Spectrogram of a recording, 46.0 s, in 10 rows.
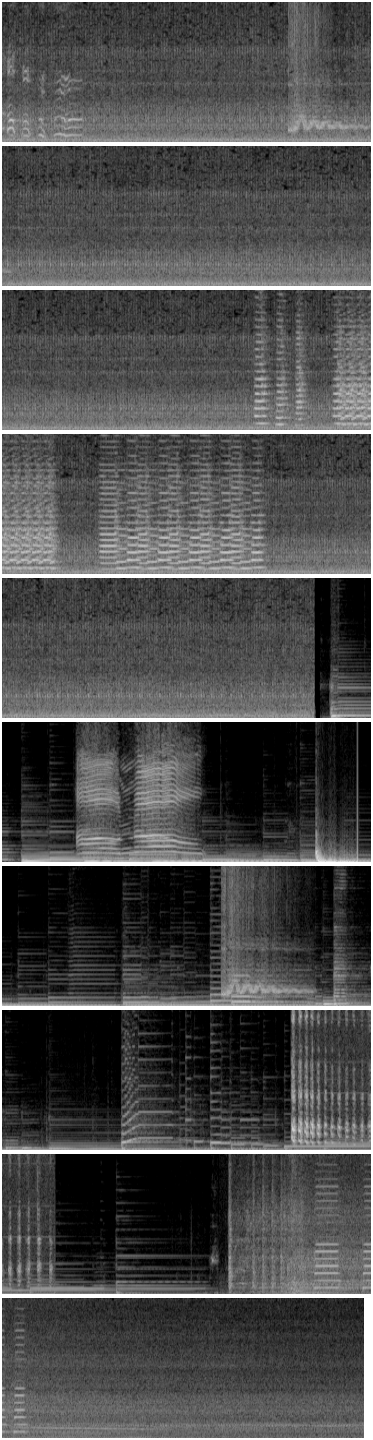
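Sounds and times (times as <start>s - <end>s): low engine-like drone: 0.0s - 7.7s
musical vehicle horn: 12.3s - 17.3s, 40.0s - 42.5s.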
